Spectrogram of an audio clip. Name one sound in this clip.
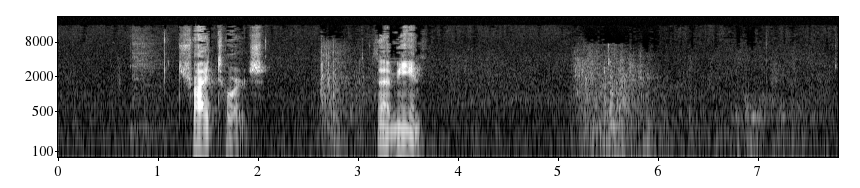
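A heavy wooden chest creaks open.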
